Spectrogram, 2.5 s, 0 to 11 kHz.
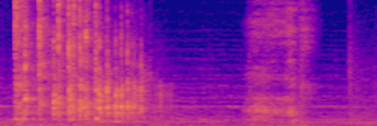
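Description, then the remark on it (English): A die clatters across a hard tabletop in a quick run of rattling clicks and lands on a 6, then a softer second tumble follows after a short pause. “because that was a 6 on the die, so that ain't doing squat.”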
